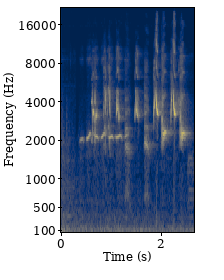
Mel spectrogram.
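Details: Caged competition starling from a bird farm sings a filled, varied song with roll, shot and speed styles: a long level whistle followed by a run of bright, looping chirped notes.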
